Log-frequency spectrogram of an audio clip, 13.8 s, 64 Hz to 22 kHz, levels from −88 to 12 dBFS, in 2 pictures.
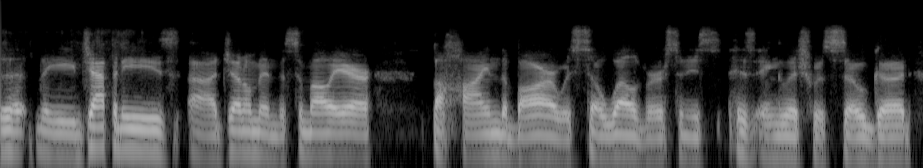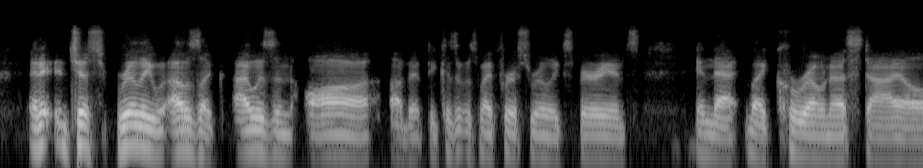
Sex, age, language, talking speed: male, 30-49, English, 205 wpm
